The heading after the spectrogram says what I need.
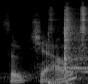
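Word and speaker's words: čau: usually look those up, it sounds like ciao, the Italian ciao, but it's spelled differently. So ciao.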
